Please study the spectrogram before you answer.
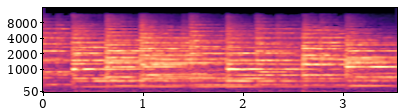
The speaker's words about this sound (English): Ringers climb up the tower and stand in a circle. Each takes charge of one bell, pulling a rope to make it sound in sequence with split-second accuracy. And the sequence changes on every line.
